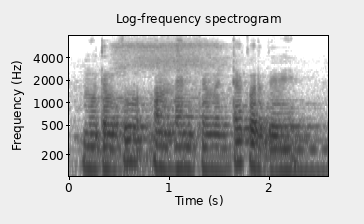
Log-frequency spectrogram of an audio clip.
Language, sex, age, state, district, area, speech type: Odia, male, 30-45, Odisha, Koraput, urban, spontaneous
